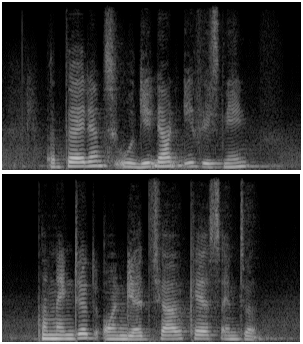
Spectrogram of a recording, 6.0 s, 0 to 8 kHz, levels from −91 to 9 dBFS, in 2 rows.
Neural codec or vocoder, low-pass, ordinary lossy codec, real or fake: codec, 16 kHz, 0.5 kbps, X-Codec, HuBERT features, trained on general audio; none; none; fake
